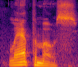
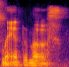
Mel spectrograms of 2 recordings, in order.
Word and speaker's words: Lanthimos: Did I do that right? – Lanthimos, yes. – Lanthimos.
